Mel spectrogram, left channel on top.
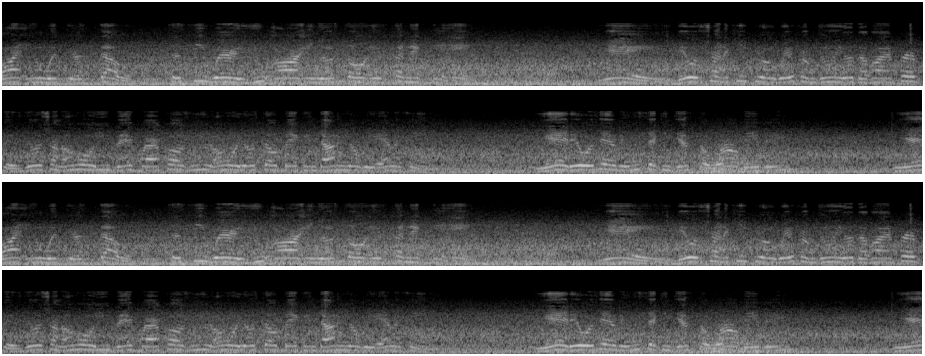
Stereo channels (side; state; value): both; identical; correlation 1.00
